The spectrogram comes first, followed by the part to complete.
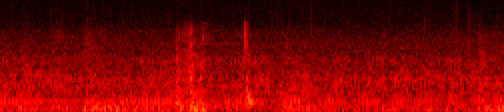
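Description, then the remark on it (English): A steady, rumbling hum of a moving car fills the whole stretch, with two brief knocks or clicks cutting through about halfway. “I can't believe you shot a Tommy on top of a moving car.”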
